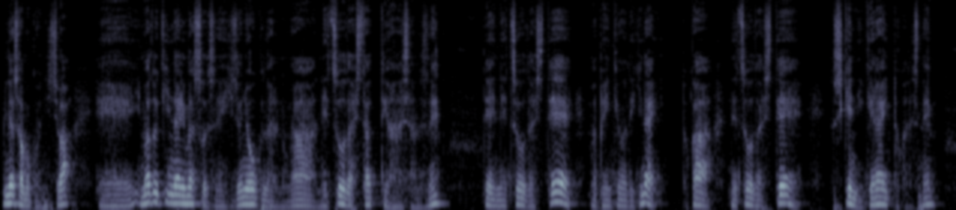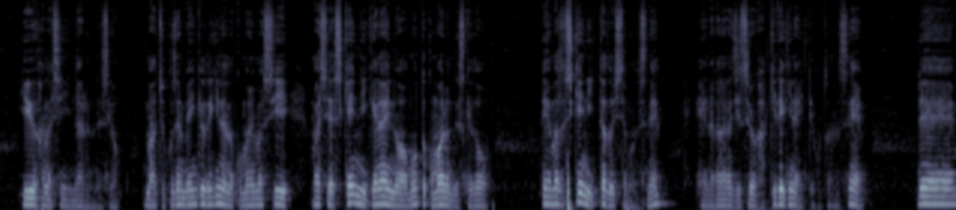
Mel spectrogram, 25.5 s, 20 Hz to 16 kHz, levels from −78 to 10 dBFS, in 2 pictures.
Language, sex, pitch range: Japanese, male, 105-145 Hz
